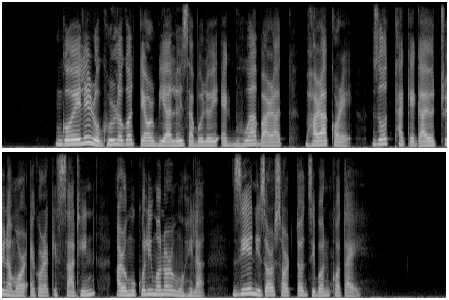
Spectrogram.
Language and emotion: Assamese, neutral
